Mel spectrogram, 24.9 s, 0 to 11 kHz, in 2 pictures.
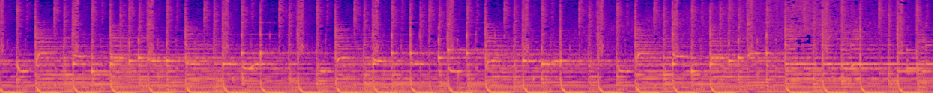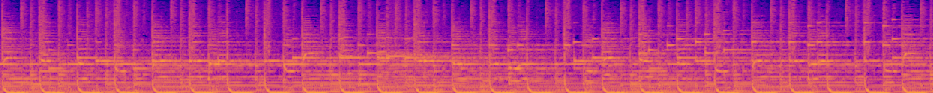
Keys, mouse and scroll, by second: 1.5-2.0 alt+middle drag, 2.4 shift+middle click, 3.4 click, 4.5 click, 5.6 alt+middle drag, 6.4 click, 7.4 s, 7.5 x, 8.1 click, 8.3 s, 8.5 z, 9.1 drag, 9.4 click, 10.9 ctrl+s, 14.2 click, 15.0-15.9 drag, 16.8 click, 19.2-20.1 drag, 21.7 ctrl+s.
